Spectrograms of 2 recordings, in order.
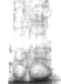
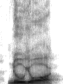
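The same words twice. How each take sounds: First: Higher, moderately loud echo of a holler; toned-down shout-out. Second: Loud, high, drawn-out call; big full-voiced holler; hammed-up shout-out. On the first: Pretend. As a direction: call the city name out, holding back a little. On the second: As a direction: belt out the city name like a hype man. Shout-out to viewer's home city.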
